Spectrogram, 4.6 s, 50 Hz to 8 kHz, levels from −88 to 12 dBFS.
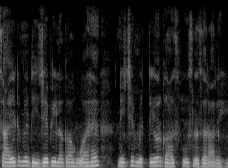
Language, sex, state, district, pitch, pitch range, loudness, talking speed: Hindi, male, Uttar Pradesh, Jyotiba Phule Nagar, 165 Hz, 150-180 Hz, -25 LUFS, 210 wpm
